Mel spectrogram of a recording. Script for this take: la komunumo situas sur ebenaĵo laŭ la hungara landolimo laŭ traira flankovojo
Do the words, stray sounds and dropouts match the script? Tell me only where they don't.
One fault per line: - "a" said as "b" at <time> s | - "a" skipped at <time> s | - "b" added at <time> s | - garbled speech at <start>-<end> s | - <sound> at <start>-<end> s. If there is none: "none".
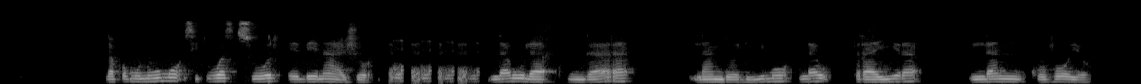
- laugh at 3.9-4.8 s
